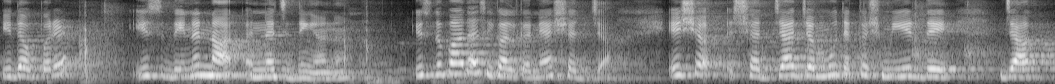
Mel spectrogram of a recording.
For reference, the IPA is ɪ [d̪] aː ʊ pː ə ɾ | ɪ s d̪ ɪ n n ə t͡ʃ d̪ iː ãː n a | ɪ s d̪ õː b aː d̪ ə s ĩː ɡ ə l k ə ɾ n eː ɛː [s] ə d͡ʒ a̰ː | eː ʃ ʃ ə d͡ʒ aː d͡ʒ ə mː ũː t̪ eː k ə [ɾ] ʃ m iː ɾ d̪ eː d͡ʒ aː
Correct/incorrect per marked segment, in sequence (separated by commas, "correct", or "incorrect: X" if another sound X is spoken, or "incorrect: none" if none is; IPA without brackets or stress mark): correct, incorrect: ʃ, incorrect: none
